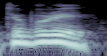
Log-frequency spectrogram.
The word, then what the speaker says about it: debris: clearing debris, S 발음 안 하고요. 불어입니다. 그래서 debris, 뭐 쓰레기들이요.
